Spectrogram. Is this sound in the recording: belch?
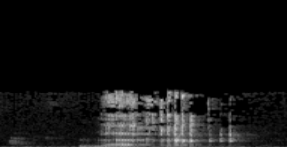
yes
